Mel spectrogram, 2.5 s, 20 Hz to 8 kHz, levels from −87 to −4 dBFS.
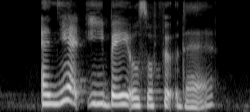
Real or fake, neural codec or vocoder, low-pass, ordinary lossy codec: fake; codec, 16 kHz, 2 kbps, X-Codec, HuBERT features, trained on balanced general audio; none; none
